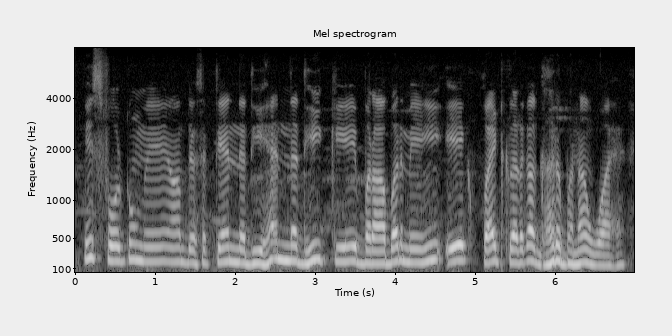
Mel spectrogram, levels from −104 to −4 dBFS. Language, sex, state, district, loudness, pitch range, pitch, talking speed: Hindi, male, Jharkhand, Jamtara, -30 LUFS, 170-200 Hz, 185 Hz, 190 wpm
